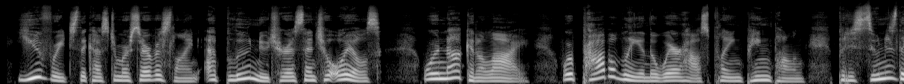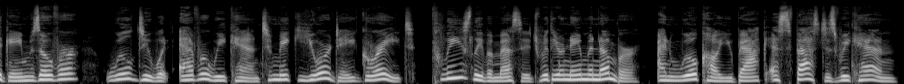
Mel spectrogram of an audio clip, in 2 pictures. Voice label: Hip Voicemail Prompts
